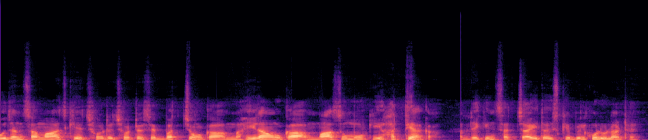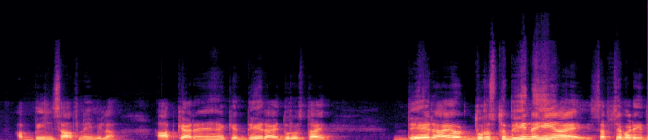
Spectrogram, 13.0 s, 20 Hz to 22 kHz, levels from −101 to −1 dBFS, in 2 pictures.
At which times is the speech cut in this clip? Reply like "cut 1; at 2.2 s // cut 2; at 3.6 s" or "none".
cut 1; at 4.6 s

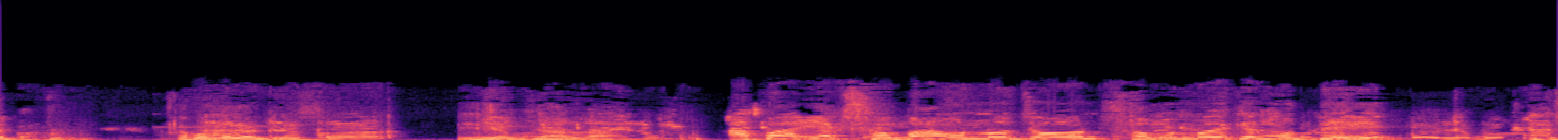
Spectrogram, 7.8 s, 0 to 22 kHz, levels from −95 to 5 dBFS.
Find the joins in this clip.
cut 1; at 2.3 s

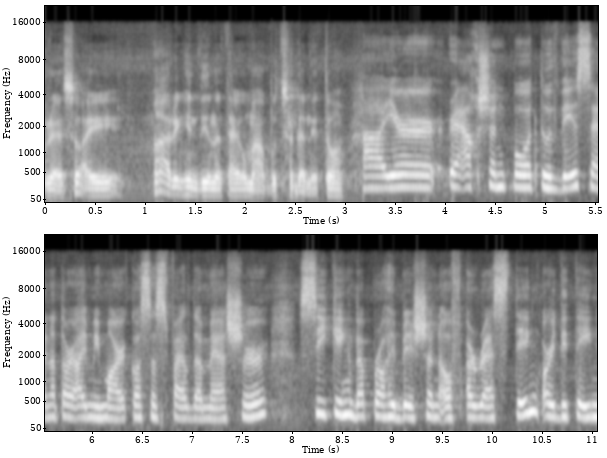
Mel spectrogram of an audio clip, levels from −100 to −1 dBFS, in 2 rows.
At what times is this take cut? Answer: cut 1; at 3.1 s

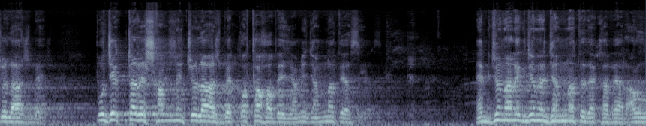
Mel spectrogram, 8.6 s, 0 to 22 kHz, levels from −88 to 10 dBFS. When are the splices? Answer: none

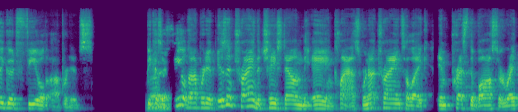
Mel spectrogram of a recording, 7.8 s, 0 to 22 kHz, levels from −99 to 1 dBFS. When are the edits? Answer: cut 1; at 6.4 s

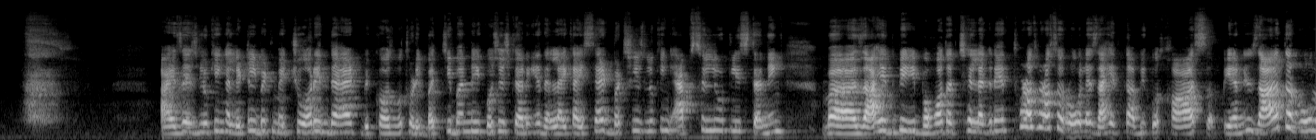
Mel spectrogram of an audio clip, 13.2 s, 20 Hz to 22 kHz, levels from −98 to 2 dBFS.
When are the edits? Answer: none

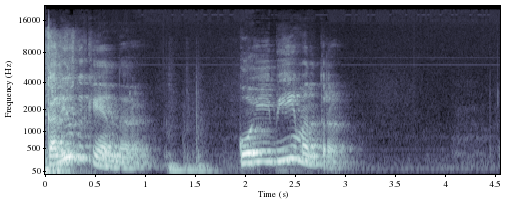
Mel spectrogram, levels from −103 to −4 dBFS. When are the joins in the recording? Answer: none

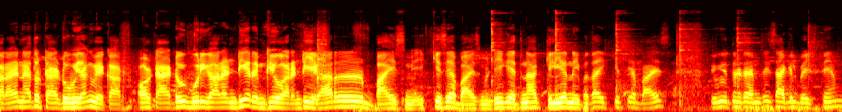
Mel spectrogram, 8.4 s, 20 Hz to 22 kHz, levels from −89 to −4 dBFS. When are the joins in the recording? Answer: cut 1; at 3.2 s

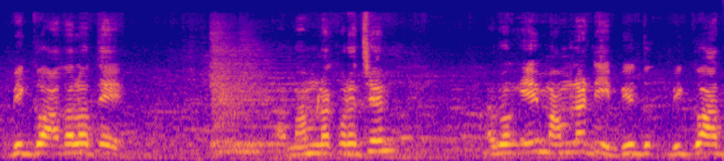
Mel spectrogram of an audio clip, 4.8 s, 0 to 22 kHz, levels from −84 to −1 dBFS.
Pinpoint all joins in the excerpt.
none

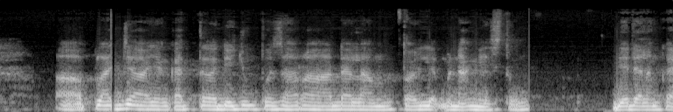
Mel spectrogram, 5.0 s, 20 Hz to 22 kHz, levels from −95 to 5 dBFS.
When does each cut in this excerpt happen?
cut 1; at 4.1 s

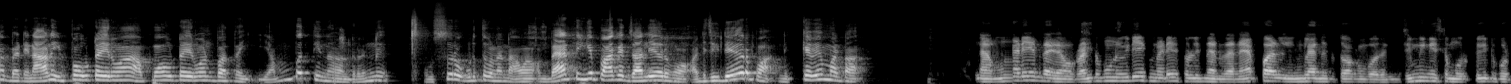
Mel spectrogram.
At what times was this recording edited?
cut 1; at 9.3 s

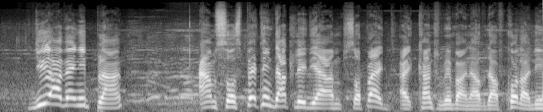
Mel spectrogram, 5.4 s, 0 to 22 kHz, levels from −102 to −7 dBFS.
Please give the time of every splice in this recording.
none

